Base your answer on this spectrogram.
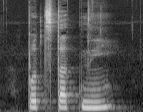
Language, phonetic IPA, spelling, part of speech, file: Czech, [ˈpotstatniː], podstatný, adjective, Cs-podstatný.ogg
- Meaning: 1. substantial 2. relevant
